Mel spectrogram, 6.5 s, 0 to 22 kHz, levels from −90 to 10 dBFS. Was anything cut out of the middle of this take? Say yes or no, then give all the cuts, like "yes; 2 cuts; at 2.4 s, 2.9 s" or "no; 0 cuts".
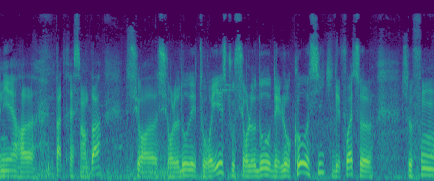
no; 0 cuts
